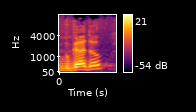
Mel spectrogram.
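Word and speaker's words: bugada: Cette grande lessive, on l'appelle la bugado. Comment on dit? C'est ça, la bugado. Ça s'écrit autrement, mais on le prononce bugado.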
